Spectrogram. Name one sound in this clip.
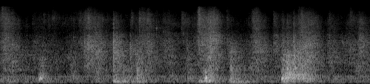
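A hand stirs thick wet plaster in a bucket with soft squelching.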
